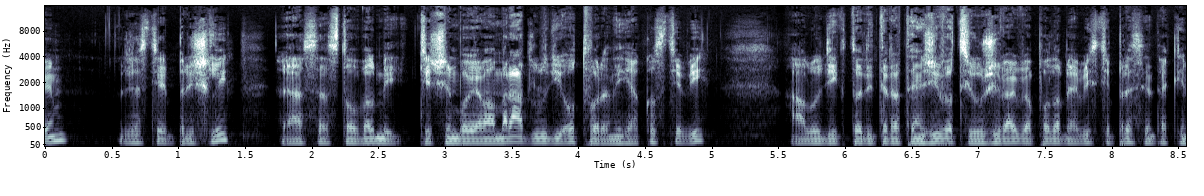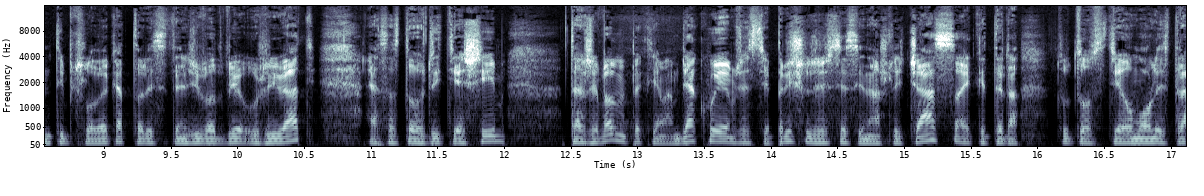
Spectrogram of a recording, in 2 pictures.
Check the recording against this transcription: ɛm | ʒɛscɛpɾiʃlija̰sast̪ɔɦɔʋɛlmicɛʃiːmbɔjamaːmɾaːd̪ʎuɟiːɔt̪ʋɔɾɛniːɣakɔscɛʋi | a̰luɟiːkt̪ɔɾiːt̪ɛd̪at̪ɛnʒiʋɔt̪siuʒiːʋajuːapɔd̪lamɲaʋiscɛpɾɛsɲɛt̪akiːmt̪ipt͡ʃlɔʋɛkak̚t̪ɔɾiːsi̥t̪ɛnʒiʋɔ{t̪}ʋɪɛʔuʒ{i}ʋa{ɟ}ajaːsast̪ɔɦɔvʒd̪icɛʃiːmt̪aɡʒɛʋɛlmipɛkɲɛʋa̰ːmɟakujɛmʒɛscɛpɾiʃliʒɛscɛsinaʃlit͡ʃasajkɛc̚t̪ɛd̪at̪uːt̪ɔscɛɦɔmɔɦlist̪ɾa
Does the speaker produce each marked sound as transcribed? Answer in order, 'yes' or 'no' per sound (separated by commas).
no, no, no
